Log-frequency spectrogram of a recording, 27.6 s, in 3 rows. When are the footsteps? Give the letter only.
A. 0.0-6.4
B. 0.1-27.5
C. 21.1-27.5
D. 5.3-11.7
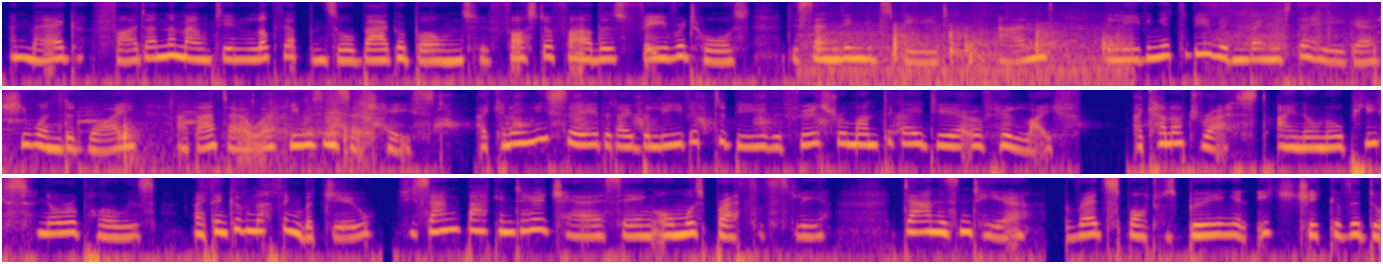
D.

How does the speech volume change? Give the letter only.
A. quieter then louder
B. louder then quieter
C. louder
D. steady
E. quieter
D.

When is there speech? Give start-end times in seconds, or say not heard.
0.1-27.5.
